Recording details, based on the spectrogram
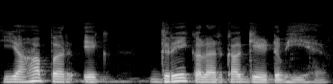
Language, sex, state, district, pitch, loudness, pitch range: Hindi, male, Madhya Pradesh, Bhopal, 120 Hz, -16 LUFS, 110-125 Hz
